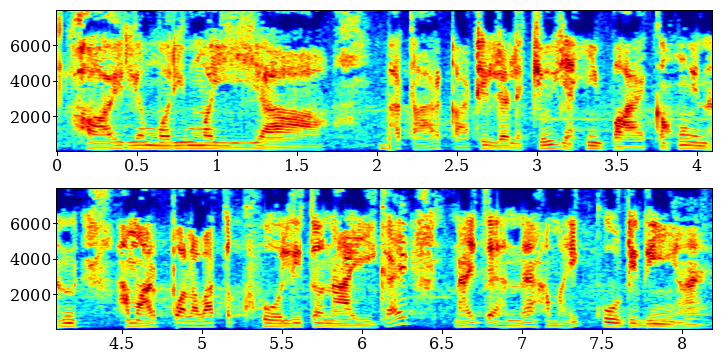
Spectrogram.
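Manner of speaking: low grumbling crone; grumbling old woman. Acted.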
